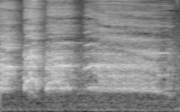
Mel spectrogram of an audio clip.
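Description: Rooster crowing nearby, a loud cock-a-doodle-doo with two short opening notes and a long drawn-out final call, heard alone.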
